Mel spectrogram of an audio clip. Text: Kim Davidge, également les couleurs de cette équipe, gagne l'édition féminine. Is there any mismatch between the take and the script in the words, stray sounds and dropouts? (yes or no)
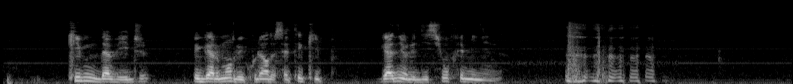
yes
